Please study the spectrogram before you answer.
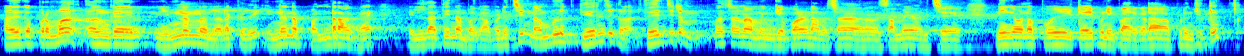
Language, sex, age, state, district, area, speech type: Tamil, male, 18-30, Tamil Nadu, Tiruchirappalli, rural, spontaneous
